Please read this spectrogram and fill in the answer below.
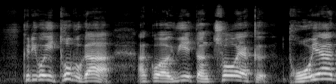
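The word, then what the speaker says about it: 跳躍: 도약입니다 도약 도약이라 하면 말하자면 점프 뛰어오르는 거죠 발음은 초야크 초야크 보이세요 부스가 같아요 그렇죠 요런 부분도 좀 봐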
